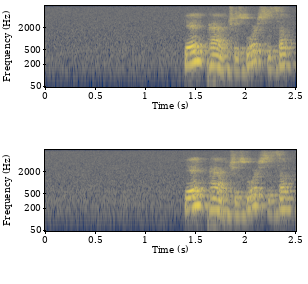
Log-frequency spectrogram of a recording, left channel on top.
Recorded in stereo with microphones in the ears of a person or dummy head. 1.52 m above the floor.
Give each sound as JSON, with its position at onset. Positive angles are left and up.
{"t": 1.4, "sound": "a man speaking", "side_deg": 60, "distance_m": 1.4}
